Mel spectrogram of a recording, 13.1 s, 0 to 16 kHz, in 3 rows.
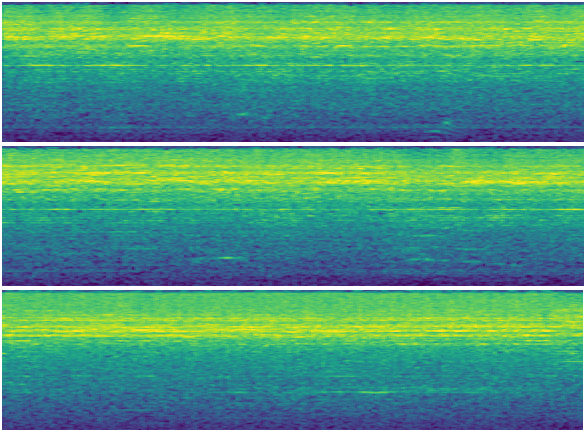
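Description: ESS 3000 stone-cutting saw running, its blade cutting through a stone slab with a loud, steady, high-pitched grinding whine.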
